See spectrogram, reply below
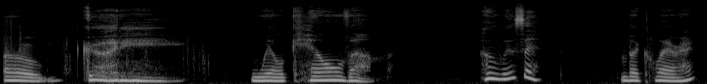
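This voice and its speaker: A woman's voice: fairly low pitch, very slow, dark tone, no echo. A woman voicing a possessive, teasing demon queen in a fantasy ASMR audio roleplay, theatrical and gloating. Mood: scornful, possessive.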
